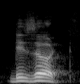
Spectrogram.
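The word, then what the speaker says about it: dessert: running running race नहीं running race running pudding डिजर्ट eaten at द एंड ऑफ स्वी टन एनी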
